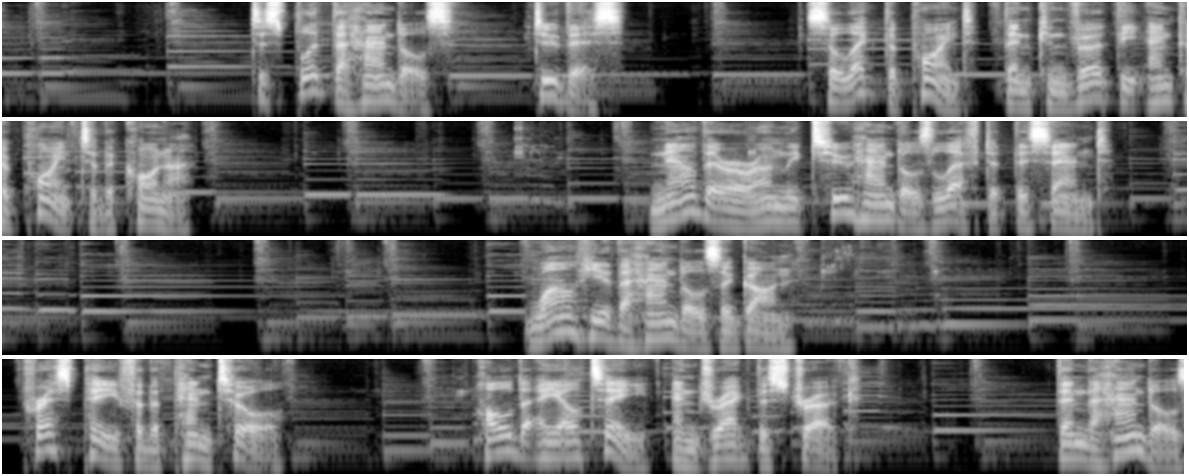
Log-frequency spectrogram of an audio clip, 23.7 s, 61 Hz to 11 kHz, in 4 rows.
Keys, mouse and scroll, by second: 0.3 click, 0.5 click, 0.7 click, 1.0 click, 1.7 click, 2.4 click, 2.6 click, 4.3 drag, 4.5 click, 8.0 click, 13.4 click, 16.2 click, 18.3 p.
